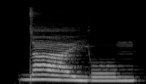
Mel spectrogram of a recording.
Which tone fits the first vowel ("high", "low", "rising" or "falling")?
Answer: falling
